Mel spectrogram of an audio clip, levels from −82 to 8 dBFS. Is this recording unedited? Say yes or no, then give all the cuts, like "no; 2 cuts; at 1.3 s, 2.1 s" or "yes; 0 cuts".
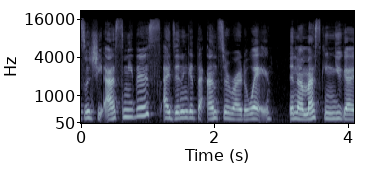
no; 1 cut; at 2.9 s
